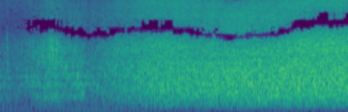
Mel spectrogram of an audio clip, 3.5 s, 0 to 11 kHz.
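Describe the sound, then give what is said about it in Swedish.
Floodwater from the swollen Västerdalälven river washes and laps in a steady, rushing churn that grows gradually louder as the river approaches a house, after 155 mm of rain in two days in May, with a faint wind-like hiss over it and no voices. “Nu inspekterar han sin tomt från båten allt medan älven hotfullt närmar sig huset.”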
